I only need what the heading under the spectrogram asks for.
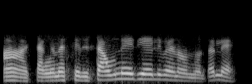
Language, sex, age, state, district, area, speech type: Malayalam, female, 45-60, Kerala, Kottayam, rural, conversation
